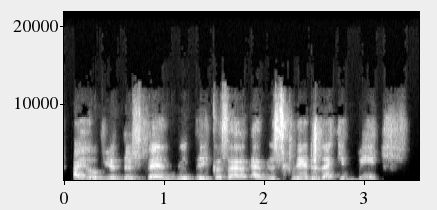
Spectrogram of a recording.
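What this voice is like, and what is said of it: Speaks with a noticeable accent. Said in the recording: “my accident voice ... He couldn't stand my accent. I cannot understand you.”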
